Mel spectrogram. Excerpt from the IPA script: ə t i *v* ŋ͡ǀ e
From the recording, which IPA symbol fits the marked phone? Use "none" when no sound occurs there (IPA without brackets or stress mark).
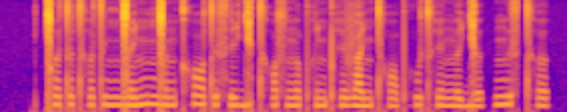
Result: none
